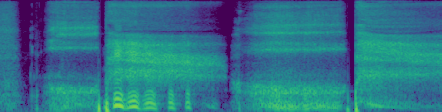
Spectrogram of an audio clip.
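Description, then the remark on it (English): Heavy breathing close into a microphone: several loud, hissy inhales and exhales in a steady rhythm, one with a throaty, voiced sigh, with no talking. “it's picking up your breathing.”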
